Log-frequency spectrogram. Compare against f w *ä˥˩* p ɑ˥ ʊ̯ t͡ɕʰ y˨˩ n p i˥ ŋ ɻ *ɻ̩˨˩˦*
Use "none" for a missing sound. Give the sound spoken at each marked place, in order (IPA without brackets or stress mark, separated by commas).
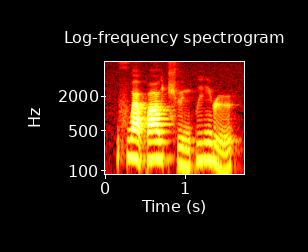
ä˥˩, ɻ̩˨˩˦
